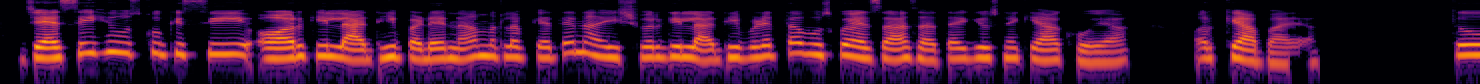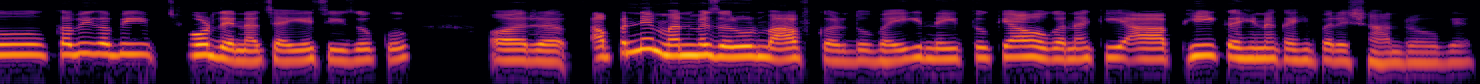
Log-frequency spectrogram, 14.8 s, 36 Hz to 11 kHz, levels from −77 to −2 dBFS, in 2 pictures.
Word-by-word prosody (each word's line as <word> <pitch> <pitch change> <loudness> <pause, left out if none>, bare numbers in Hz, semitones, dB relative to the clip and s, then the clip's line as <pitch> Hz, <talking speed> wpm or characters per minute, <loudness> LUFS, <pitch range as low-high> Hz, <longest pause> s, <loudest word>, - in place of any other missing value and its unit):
जैसे 220 +5 +4
ही 310 +2 -1
उसको 300 -1 -4
किसी 280 0 -1 0.2
और 215 +3 +5
की 250 0 -1
लाठी 215 +1 +1
पड़े 205 -1 0
ना 210 +2 -2
मतलब 235 -2 -2
कहते 225 +7 -3
हैं - - -3
ना 270 - -1
ईश्वर 225 +1 -3
की 235 0 0
लाठी 220 0 0
पड़े 235 +3 -1
तब 295 -1 -1
उसको 265 0 0
एहसास 210 -2 0
आता 190 +2 -4
है 205 - -3
कि 220 - -1
उसने 215 0 -5
क्या 190 -3 -2
ख़ोया 165 -2 -7 0.4
और 210 - -5
क्या 205 -6 +3
पाया। 155 -1 -10 0.7
तो 270 +1 +3
कभी-कभी 280 0 +2
छोड़ 270 +1 +4
देना 180 -5 +2
चाहिए 185 +1 -2
चीज़ों 190 0 -5
को 200 +4 -7 0.4
और 185 -1 +2 0.3
अपने 305 - +2
मन 260 -4 +6
में 265 - +6
ज़रूर 235 0 +5
माफ़ 210 0 +2
कर 180 -3 -3
दो 180 0 -7
भई 180 +4 -3
नहीं 205 0 -2
तो 220 - -1
क्या 235 +1 +1
होगा 215 -3 +2
ना 200 +1 -3
कि 225 +1 -4 0.2
आप 200 -1 +1
ही 260 +1 +3
कहीं 215 -4 0
न 210 - 0
कहीं 190 -2 -5
परेशान 170 -4 -6
रहोगे। 160 0 -10
215 Hz, 235 wpm, -23 LUFS, 190-250 Hz, 0.7 s, मन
